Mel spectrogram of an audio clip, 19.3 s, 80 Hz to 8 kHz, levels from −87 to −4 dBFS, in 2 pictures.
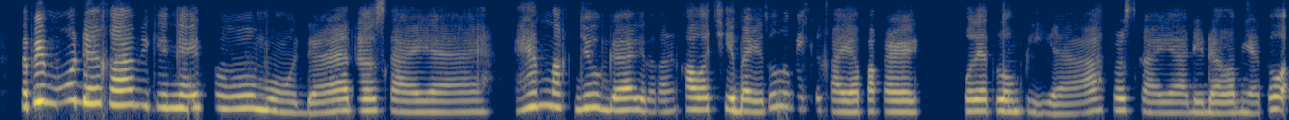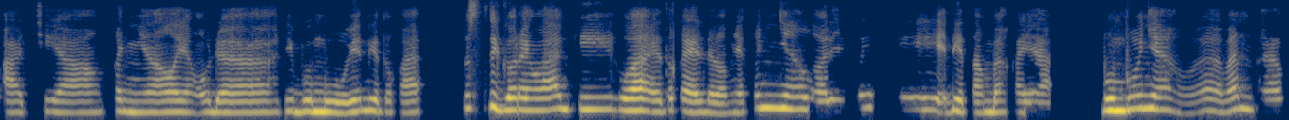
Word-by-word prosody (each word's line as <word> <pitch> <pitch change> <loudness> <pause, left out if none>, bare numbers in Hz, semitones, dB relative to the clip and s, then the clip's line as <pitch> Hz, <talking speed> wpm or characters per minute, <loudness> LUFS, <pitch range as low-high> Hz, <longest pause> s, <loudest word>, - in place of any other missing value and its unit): .Tapi 405 +7 +7
mudah, 415 0 +3
Kak, 360 0 +6
bikinnya 305 -2 0
itu, 305 -1 -9 0.3
mudah 220 -1 -2
terus 250 0 -1
kayak 225 -1 -7 0.2
enak 320 +3 -1
juga 265 -3 +1
gitu 240 -2 -3
kan. 230 0 -13
Kalau 265 -1 +3
cibay 245 -4 +2
itu 310 - -9
lebih 310 -5 -13
ke 255 - -10
kayak 225 -1 -3
pakai 230 -1 -3 0.5
kulit 240 0 +1
lumpia, 215 -1 -6
terus 255 -1 -2
kayak 215 -3 -10
di 215 - -5
dalamnya 210 0 -5
itu 270 - -5 0.2
aci 215 +1 -10
yang 215 0 -6 0.2
kenyal 220 -1 -2
yang 220 -2 -7
udah 220 0 -2
dibumbuin 225 -1 +4
gitu, 230 -2 -1
Kak, 220 +1 -5 0.3
terus 295 0 -7
digoreng 260 -3 +5
lagi. 275 +1 0 0.3
Wah, 250 0 +7
itu 240 +3 -4
kayak 220 -2 +1
dalemnya 205 +1 -3
kenyal, 295 -2 +4
luatnya 235 -2 -5
crispy, 300 -3 -13 0.3
ditambah 220 -1 0
kayak 215 -1 -7 0.4
bumbunya, 270 +3 +8 0.2
wah 235 +4 -8
mantap. 250 -3 -4
235 Hz, 150 wpm, -24 LUFS, 220-270 Hz, 0.5 s, bumbunya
